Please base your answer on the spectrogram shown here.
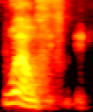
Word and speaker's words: Guelph: Gilbert is a professor emeritus at the University of, I hope I'm pronouncing this right, Guelph, where he taught... Guelph. Oh, okay, Guelph.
